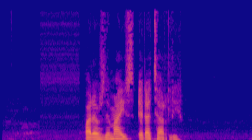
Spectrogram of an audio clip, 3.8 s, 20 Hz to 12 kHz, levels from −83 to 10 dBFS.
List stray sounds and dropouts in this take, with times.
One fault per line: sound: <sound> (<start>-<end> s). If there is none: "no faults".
no faults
